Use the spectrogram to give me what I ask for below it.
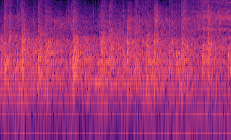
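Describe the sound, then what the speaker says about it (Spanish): Steady applause from a church congregation fills the room, dense and continuous clapping for a couple of seconds without any speech. "Denle un aplauso al Señor."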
